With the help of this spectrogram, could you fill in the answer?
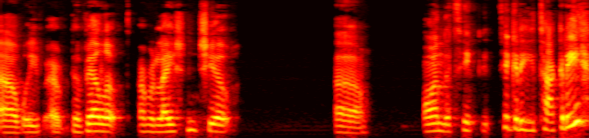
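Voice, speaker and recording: Speaking at a moderate pace with lively intonation, a woman with a fairly low pitch leaves long, frequent pauses, and the sound is dry and close with no echo. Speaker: livestream debate host. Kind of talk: heated debate. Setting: livestream. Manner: loud.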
